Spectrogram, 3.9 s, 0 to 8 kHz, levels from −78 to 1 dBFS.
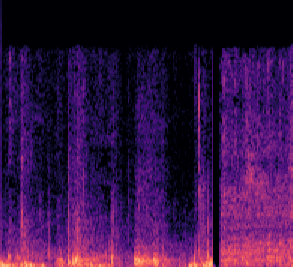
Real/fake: real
